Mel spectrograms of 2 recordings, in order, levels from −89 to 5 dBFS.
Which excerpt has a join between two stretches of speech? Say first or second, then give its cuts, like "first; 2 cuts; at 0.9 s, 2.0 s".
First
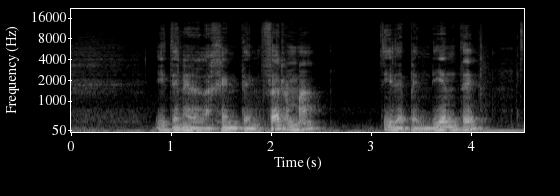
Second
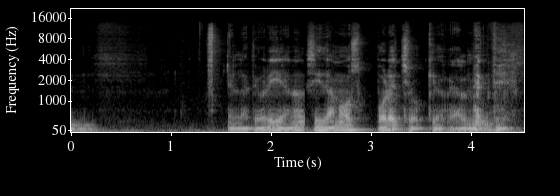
second; 1 cut; at 2.3 s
